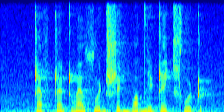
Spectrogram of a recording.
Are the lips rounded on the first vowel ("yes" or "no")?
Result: no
